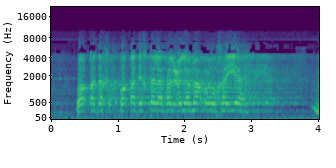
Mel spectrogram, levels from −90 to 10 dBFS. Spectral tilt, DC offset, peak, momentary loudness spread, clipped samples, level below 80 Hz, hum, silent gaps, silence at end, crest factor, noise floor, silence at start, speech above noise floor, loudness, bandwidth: -2.5 dB/octave; 0.3%; -6 dBFS; 18 LU; under 0.1%; -52 dBFS; none; none; 0 s; 14 dB; -38 dBFS; 0.05 s; 20 dB; -17 LUFS; 10 kHz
